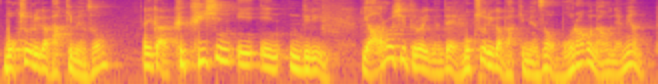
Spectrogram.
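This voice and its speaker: Lively preaching man, echoey sanctuary. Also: medium pitch, brisk. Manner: animated storytelling, acting out scenes. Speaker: pastor. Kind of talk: sermon. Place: church sanctuary. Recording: roomy church hall, faint noise.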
